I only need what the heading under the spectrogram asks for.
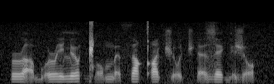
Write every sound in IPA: ɹ a̰ b o̰ ɹ i lʲ o ɡ͡ǁ ɔ̰ m ɛ̰ θ ɛ qʼ ɛ t͡ʃ o̰ t͡ʃʼ ɛ̰ z e ɡ ɛ̰ ʒ ɔ̰

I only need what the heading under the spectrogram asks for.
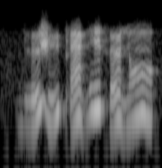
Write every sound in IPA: bʱ ø˩˥ ʒ y˩˥ pʼ æ˩˧˩ ɡʱ ẽ˦˥ θ œ˩˧˩ n ɔ̃˧˥˧

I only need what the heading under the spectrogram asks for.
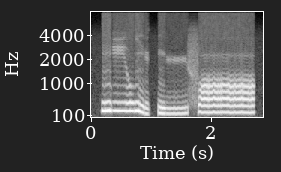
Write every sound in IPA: ŋ iː˥ w ŋ ɪ˨˥ k̚ ŋ yː˨˧ f ɔː˥

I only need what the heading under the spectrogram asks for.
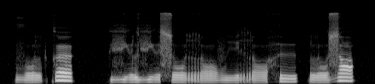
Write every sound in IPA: ð o˩ l k œ˥ | vʲ ɨ˩ l vʲ ɨ˩ s o˩ r ɔ˩ β i˩ r ɔ˩ h ɨ˥ | l o˩ z ɒ˥

